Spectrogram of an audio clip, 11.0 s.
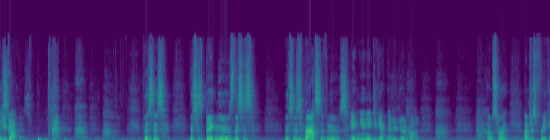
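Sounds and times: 
speech: 0:00.0 - 0:01.1, 0:02.9 - 0:08.8, 0:09.6 - 0:10.9
heavy panting: 0:01.0 - 0:03.8, 0:07.9 - 0:10.5.

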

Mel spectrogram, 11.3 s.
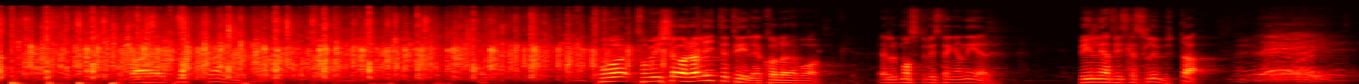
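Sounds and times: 
audience applause: 0:00.0 - 0:05.9
speech: 0:01.2 - 0:02.2, 0:05.0 - 0:08.4, 0:09.0 - 0:10.1.

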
